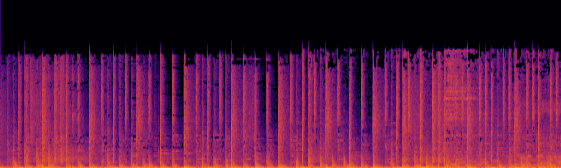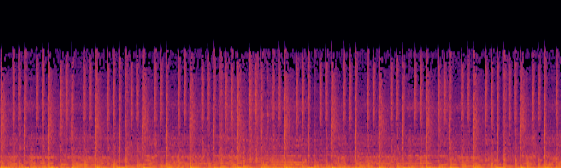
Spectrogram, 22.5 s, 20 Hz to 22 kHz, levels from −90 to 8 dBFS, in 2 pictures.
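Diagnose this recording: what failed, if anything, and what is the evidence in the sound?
Adaptive stream starting at a low bitrate, from 0 to 6.0 s, at the network and codec stage. For the first six seconds the treble is thin and partly synthetic, with stronger codec artefacts, which fits a low-rate parametric coder around 20 kbit/s. At 6.0 s quality jumps with no gap to a fuller band reaching about 14.9 kHz, which fits roughly 96 kbit/s. The player began on a cheap rendition to start fast, then stepped up once it had measured the connection.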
